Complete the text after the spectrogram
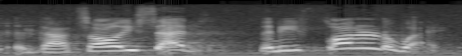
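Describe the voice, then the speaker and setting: A woman's voice: very high-pitched, big pitch swings, a little fast, fairly bright tone, big-room sound, slight background noise, heavily acted. A woman reading the part of a flustered schoolboy who stammers out a long, breathless excuse. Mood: anxious.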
